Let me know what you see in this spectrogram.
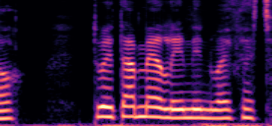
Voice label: "melin", Welsh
